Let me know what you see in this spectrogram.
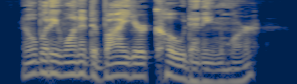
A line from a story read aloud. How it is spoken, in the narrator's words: mumbled Emmy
